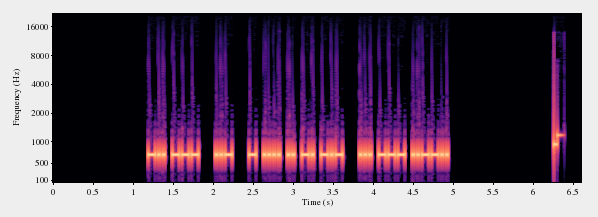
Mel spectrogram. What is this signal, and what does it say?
Morse code, heard as a keyed tone, about 40 wpm, 700 Hz. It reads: DO U THINK SO?
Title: Sentences from Top 200 Words and Abbreviations 40wpm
